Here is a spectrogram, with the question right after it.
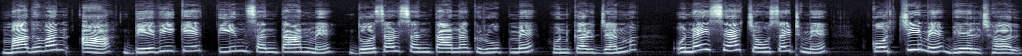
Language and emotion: Maithili, neutral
